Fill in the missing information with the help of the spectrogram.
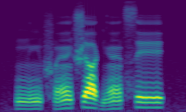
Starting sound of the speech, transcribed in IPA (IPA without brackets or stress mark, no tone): n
